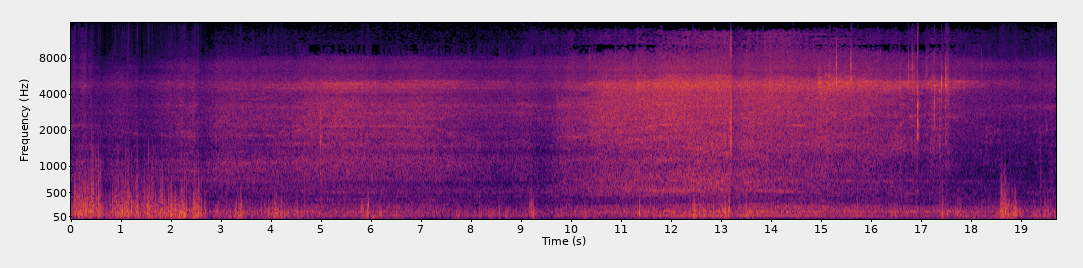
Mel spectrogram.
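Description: A 1998 Chevrolet 2500 pickup's 5.7-litre V8 engine running steadily. Wind buffets the microphone at the start and near the end.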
